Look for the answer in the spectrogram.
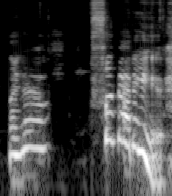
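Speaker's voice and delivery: squeaky high exasperated dismissal; outraged disbelief. Real, not acted. Speaker's own outraged aside.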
